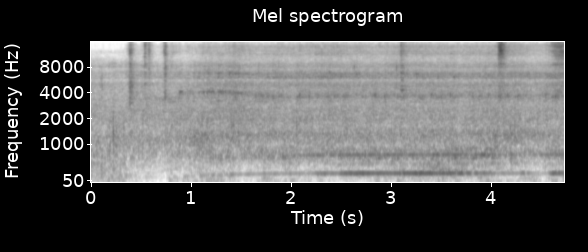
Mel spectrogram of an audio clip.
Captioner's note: coach engine revving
